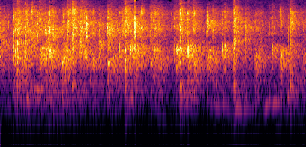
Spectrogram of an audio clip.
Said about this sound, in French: qu'on peut applaudir très fort pour l'organisation de la journée et pour faire tout le suivi.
